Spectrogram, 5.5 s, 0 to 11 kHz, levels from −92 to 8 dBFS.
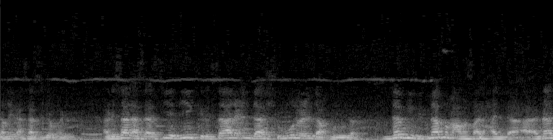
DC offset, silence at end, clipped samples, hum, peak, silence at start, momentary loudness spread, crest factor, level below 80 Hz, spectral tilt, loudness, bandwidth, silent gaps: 0.1%; 0 s; under 0.1%; none; -10 dBFS; 0 s; 5 LU; 14 dB; -44 dBFS; -11.5 dB/octave; -26 LUFS; 5 kHz; none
